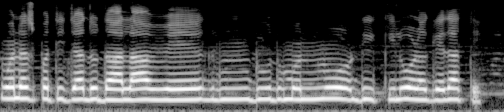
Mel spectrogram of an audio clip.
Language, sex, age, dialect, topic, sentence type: Marathi, male, 51-55, Standard Marathi, agriculture, statement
